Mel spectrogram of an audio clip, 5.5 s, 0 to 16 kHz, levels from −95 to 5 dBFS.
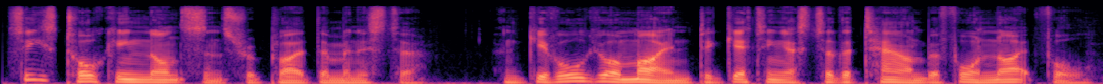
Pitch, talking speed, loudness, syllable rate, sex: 105 Hz, 205 wpm, -20 LUFS, 5.9 syllables/s, male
